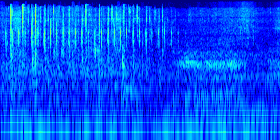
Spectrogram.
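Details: Bicycle rear derailleur after tension and adjustment-screw tuning that cured gear hopping and a rattle: soft, even freewheel ticking and chain whir with no grinding or skipping.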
